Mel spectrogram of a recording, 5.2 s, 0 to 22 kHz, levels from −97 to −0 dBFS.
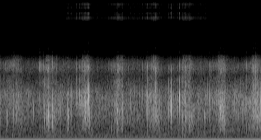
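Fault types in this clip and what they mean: Imaging from linear upsampling: Between about 1.32 and 4.13 s the top of the band goes dull, and a faint mirrored copy of the spectrum sits from 8 kHz up to 16 kHz, roughly 30 dB below the sound itself, adding a thin metallic shimmer. That fits a 16 kHz source raised to 48 kHz by joining samples with straight lines, a filter too gentle to remove those images.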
